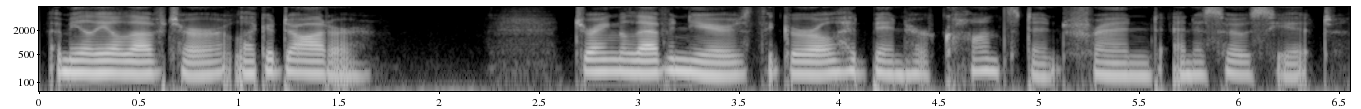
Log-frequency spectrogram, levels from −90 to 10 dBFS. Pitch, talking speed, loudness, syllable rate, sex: 170 Hz, 165 wpm, -20 LUFS, 5.4 syllables/s, female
